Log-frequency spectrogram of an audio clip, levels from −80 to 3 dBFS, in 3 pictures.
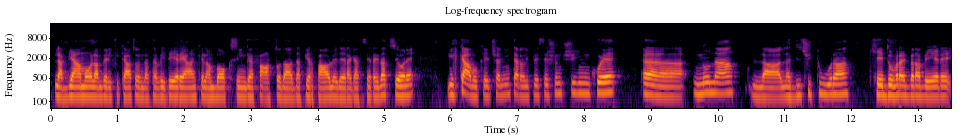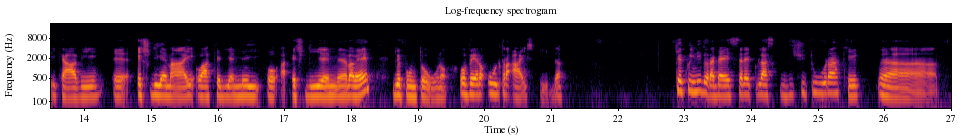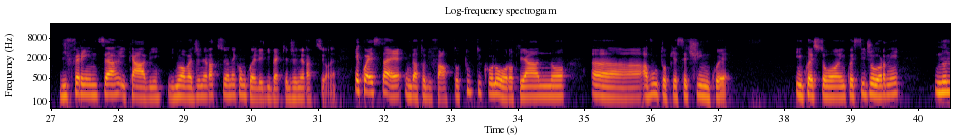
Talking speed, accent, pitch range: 130 wpm, native, 140-160 Hz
